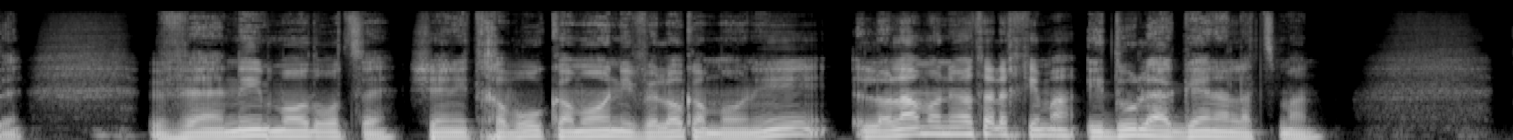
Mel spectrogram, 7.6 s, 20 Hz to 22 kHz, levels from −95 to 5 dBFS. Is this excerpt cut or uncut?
cut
